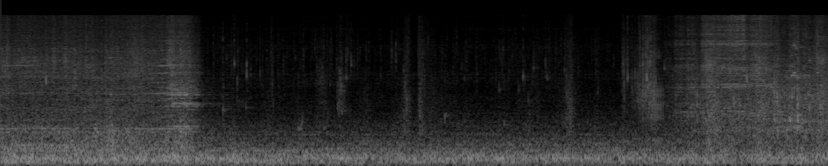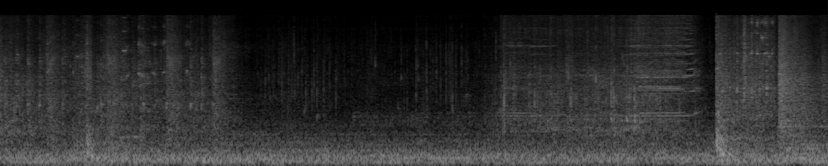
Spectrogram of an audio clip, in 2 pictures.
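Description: A wooden crate scrapes across a hard floor.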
